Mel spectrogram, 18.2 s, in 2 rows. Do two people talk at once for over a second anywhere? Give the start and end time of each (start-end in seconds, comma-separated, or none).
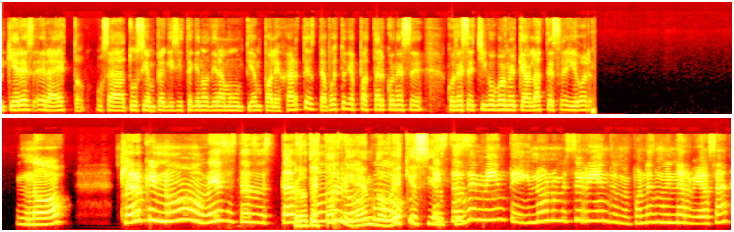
12.8-15.0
